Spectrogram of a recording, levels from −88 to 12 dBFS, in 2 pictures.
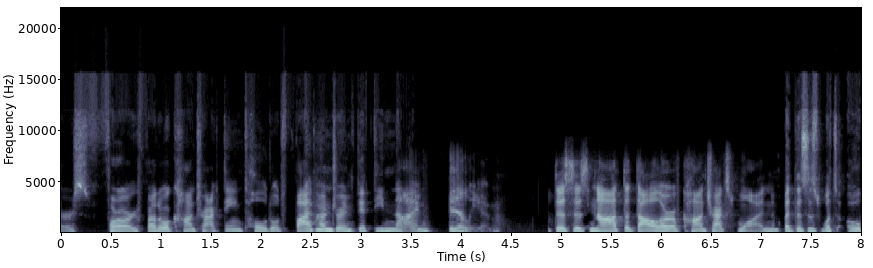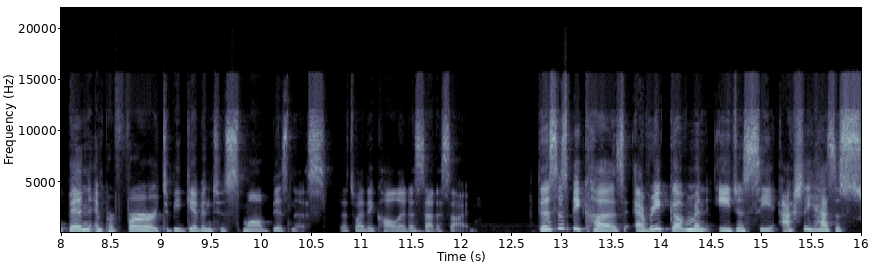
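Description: A call bitrate drop runs from 3.4 to 7.25 s, ending just before "this is what's open". Starved of bits, the encoder codes coarsely and narrows bandwidth from 20 kHz to 8 kHz. Speech turns muffled and watery, worst for about 1.3 s, which fits a fall from 32 to 7 kbps.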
